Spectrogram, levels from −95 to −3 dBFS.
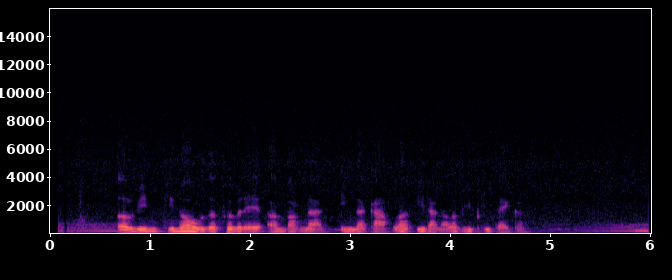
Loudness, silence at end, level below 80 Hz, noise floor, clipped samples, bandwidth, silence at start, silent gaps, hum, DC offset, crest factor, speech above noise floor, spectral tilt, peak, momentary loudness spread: -37 LUFS; 0 s; -64 dBFS; -69 dBFS; under 0.1%; 6.8 kHz; 0.1 s; none; none; under 0.1%; 22 dB; 33 dB; -10.5 dB/octave; -16 dBFS; 15 LU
